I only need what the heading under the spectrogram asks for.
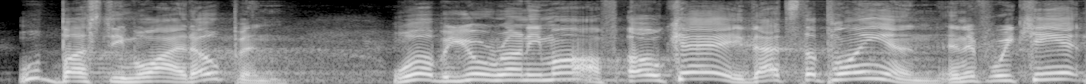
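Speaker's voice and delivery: rally the room, half joking; a pastor boasting how he tests suitors; heated preaching. Real, not acted.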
